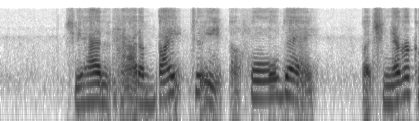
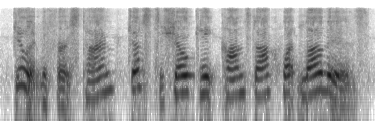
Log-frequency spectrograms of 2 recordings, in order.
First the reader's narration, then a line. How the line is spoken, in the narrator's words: said Wesley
